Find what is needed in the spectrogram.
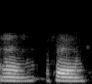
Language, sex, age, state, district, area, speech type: Tamil, female, 60+, Tamil Nadu, Tiruppur, rural, conversation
